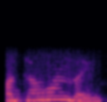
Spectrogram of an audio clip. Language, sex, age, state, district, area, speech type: Marathi, female, 18-30, Maharashtra, Wardha, rural, conversation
